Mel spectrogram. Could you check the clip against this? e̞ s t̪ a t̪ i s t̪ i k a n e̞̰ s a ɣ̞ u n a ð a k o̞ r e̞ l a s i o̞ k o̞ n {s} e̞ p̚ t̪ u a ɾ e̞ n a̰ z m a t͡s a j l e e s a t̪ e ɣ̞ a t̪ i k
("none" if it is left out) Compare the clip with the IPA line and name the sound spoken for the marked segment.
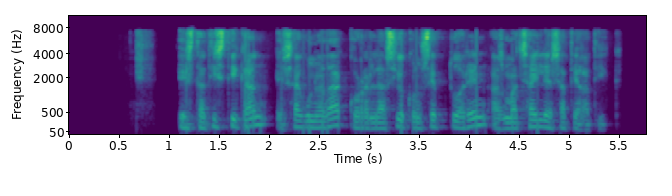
s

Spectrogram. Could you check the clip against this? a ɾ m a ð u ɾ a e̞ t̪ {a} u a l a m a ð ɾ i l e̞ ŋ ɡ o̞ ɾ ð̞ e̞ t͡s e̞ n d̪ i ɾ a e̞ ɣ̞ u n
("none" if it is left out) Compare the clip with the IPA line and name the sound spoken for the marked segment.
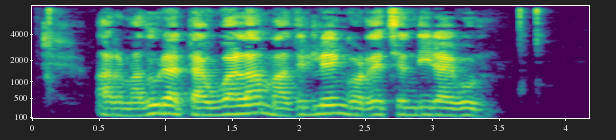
a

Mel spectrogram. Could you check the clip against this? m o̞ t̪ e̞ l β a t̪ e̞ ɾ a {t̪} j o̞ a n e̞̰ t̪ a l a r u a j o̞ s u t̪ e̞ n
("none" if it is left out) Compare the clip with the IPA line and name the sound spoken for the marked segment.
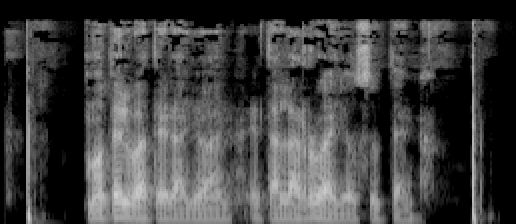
none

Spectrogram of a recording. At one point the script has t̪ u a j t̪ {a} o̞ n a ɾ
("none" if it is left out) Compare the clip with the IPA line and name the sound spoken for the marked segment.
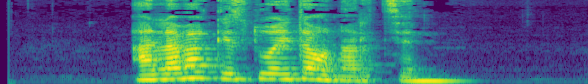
a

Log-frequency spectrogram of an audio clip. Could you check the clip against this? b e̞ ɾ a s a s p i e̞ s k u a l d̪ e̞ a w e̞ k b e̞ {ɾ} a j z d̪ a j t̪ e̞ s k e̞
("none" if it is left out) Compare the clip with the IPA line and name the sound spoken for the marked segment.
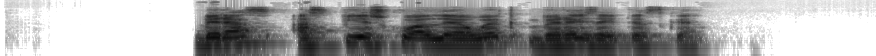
ɾ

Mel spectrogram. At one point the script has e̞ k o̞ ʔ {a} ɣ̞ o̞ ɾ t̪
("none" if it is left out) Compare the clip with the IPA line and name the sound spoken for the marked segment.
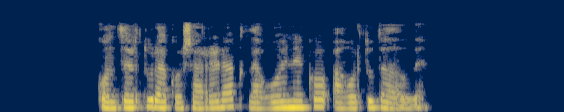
a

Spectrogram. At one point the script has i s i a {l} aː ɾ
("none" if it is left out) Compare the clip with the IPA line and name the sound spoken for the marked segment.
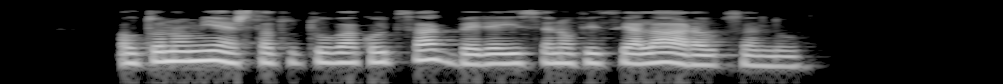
l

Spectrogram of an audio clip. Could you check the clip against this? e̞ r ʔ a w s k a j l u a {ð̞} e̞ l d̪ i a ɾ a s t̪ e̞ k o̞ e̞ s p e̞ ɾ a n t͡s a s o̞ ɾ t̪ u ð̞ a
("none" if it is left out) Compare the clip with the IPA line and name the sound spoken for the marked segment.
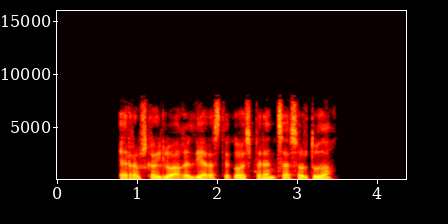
ɣ̞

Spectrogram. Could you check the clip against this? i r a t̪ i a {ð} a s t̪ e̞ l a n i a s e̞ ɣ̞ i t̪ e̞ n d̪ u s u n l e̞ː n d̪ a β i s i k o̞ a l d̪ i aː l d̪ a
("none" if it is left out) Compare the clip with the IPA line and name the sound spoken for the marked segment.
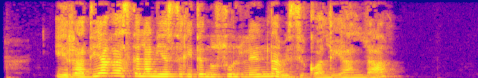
ɣ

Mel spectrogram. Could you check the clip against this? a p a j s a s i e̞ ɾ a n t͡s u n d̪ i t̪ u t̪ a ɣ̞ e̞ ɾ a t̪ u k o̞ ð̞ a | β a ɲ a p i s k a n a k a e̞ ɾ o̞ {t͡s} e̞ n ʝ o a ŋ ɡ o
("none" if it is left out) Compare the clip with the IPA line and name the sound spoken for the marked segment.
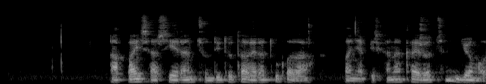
t͡s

